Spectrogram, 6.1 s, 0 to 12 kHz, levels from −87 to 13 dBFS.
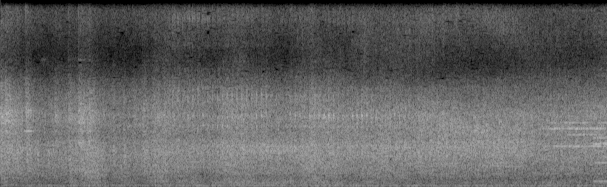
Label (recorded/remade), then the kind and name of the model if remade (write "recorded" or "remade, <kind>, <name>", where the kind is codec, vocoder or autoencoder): recorded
